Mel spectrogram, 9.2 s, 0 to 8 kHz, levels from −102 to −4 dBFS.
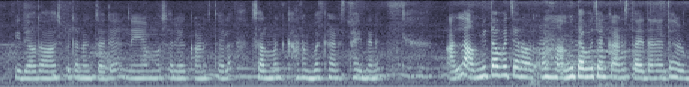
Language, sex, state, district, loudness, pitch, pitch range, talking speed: Kannada, female, Karnataka, Shimoga, -24 LUFS, 225 Hz, 210-250 Hz, 155 wpm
